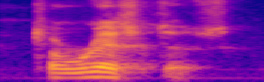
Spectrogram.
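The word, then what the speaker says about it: Turistas: Touristas. Yeah. Total Recall's got midgets in it. How do you spell Touristus? It's like tour, Ista. Tourista. Okay, Yep.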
